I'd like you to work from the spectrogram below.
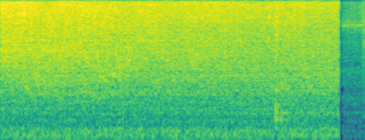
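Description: Fish fried in hot oil in a big wok, a loud, close, steady sizzle and crackle that cuts off abruptly at the end.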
